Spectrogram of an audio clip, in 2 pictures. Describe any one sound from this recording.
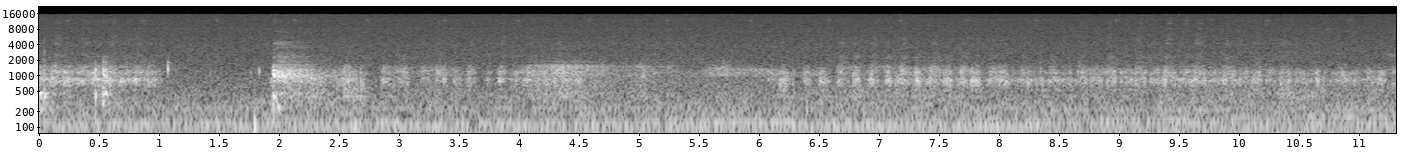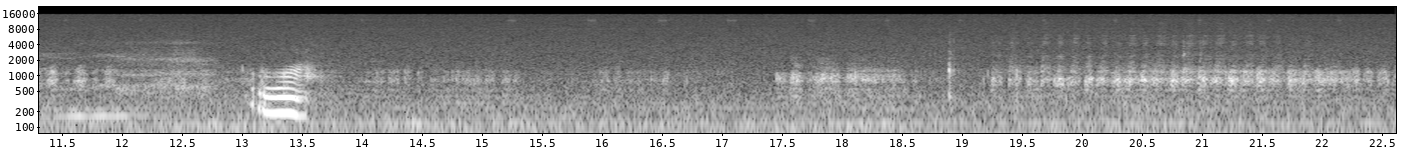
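A felt-tip marker squeaks and scratches across paper.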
